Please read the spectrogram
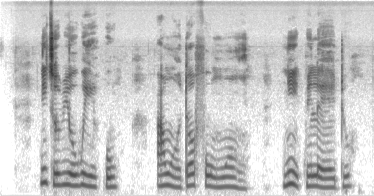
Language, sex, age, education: Yoruba, female, 15-29, tertiary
